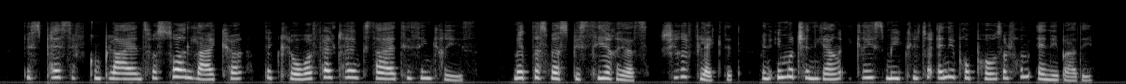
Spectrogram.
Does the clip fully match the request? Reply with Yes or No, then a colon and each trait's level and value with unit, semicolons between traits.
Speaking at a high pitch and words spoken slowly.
No: very high, 280 Hz; average, 155 wpm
